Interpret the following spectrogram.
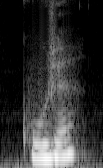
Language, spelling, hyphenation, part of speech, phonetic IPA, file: Czech, kůže, ků‧že, noun, [ˈkuːʒɛ], Cs-kůže.ogg
- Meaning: 1. skin 2. leather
